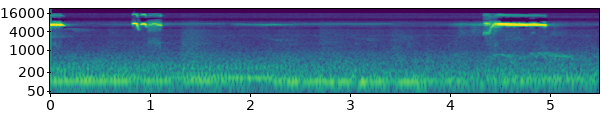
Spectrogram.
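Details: A blue-crowned hanging parrot calls to a rival with brief high squeaks early on, then a long piercing shriek after a quiet spell, over a soft low rumble.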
